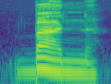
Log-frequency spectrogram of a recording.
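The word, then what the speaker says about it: bonne: Bun. Not bon, not nasal, but bun.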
